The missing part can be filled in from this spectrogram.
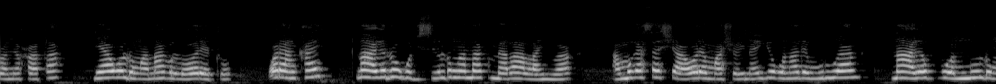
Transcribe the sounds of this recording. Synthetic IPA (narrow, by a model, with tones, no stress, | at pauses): ɾɔ˨ɲɔ˨ra˨ta˦ | nɪ˦a˦kʊ˦ldʊ˨ŋa˨na˦klɔ˨˦ɾe˨to˨ | ɔ˦ɾa˨ŋka˦j | naː˦˨kɛ˦to˦ko˨d͡ʒi˨si˨˦ldʊ˦ŋa˦na˦kmɛ˨ɾa˦˨la˨ɲwa˦k̚ | a˨mʊ˦kɛ˦sa˦ʃa˨ɔ˦ɾɛ˨ma˨ʃɔ˨i˨na˨i˦jo˦ko˨na˦te˨mʊ˦ɾwaː˦ŋ | naː˦˨kɛ˦kɔ˨n˦nu˦ldʊ˨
